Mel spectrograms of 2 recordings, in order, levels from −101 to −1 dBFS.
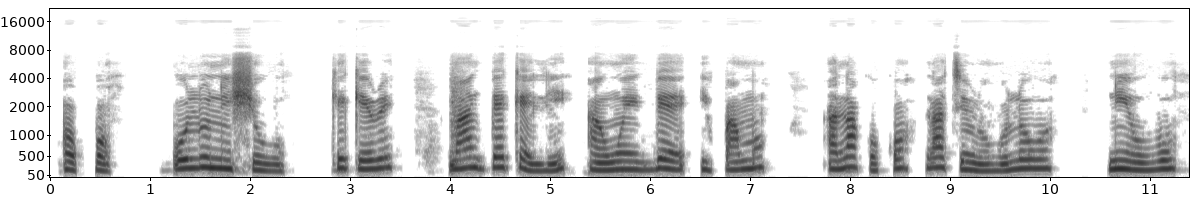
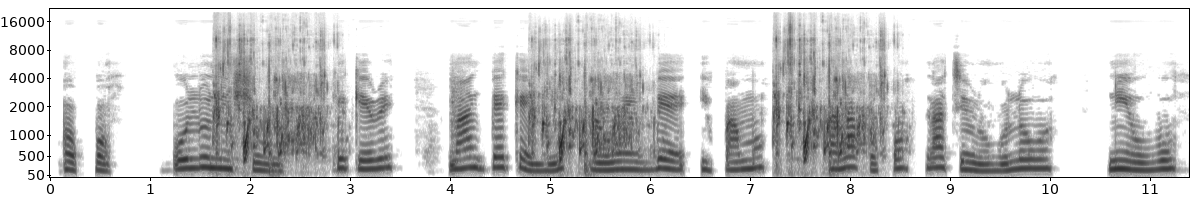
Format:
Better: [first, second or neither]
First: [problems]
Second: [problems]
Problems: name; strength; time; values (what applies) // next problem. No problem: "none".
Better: first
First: none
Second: noise reduction (neural mask model RNNoise)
